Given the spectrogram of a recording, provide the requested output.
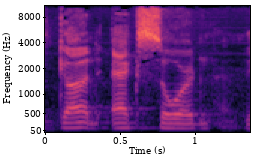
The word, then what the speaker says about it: Gun X Sword: But if you ever get a chance, Gun X Sword, the X is silent.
